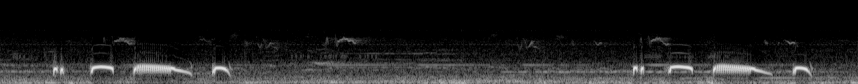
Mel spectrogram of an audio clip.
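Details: Spotted dove repeating its cooing phrase twice, about six seconds apart: stuttered double note, short arched coo, long downward-sliding coo, and a closing short note. Faint high twitters of other birds sound in between.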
